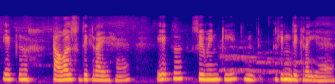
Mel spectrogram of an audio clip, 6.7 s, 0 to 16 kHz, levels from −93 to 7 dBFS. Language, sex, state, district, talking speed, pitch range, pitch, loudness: Hindi, female, Rajasthan, Jaipur, 105 wpm, 190-220 Hz, 215 Hz, -14 LUFS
